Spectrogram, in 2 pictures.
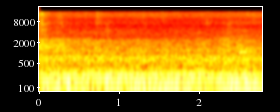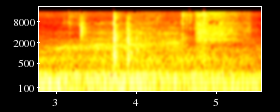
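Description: Washi tape being handled on paper: a strip laid along a line and pressed down, giving a brief rasp and a few light clicks, about three and a half to five seconds in, over a steady low hum.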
